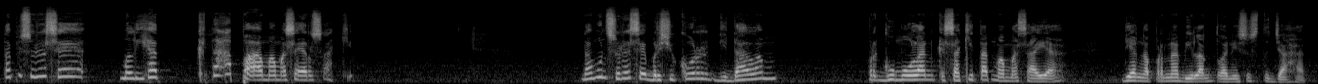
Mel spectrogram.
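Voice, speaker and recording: A man's voice: high voice, expressive, moderate pace, long pauses. A male pastor preaching a sermon, telling a personal story in an earnest, emotional way and often addressing the congregation directly.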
